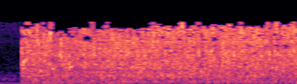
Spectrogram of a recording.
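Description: Water flows steadily while a pomegranate orchard is irrigated in Tarinkot, a dense, even rushing that starts abruptly and continues at a constant loud level with no other sounds.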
